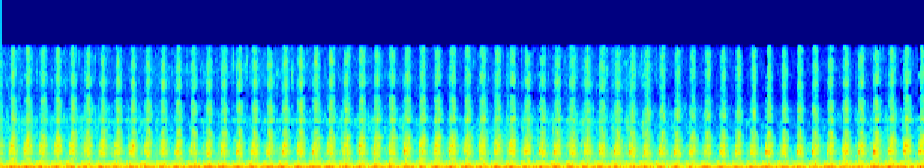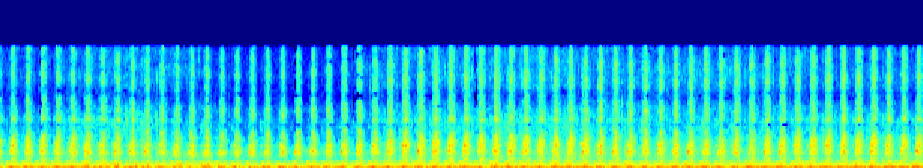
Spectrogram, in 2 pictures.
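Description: A fishing boat's engine running steadily, with a fast, even pulse.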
